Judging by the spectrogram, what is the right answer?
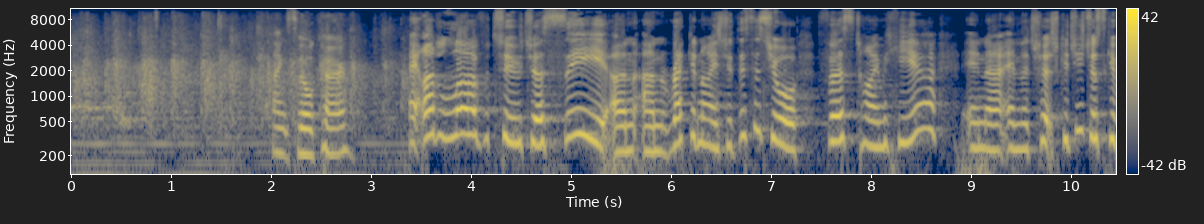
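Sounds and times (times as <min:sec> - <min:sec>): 
crowd applauding the band: 0:00.0 - 0:03.8
speech: 0:02.0 - 0:10.4.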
